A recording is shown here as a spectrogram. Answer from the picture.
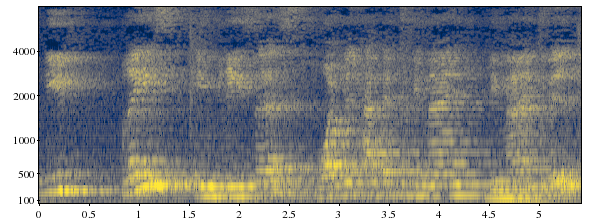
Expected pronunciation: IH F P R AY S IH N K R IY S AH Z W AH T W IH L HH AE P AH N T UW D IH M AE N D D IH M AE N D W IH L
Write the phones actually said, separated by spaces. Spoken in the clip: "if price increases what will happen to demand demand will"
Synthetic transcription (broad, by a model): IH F P L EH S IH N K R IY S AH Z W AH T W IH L HH AE P AH N T UW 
